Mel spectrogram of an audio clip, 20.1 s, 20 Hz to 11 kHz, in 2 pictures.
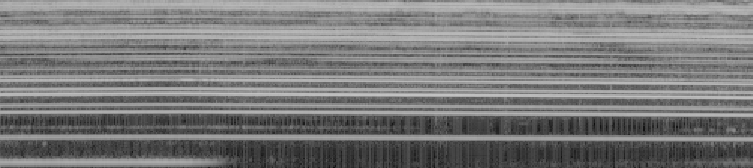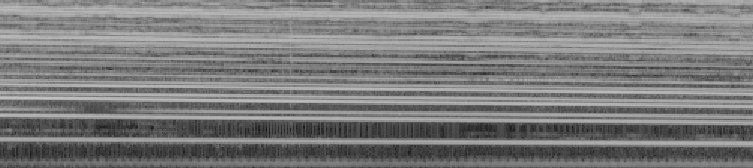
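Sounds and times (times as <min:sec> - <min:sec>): low hum: 0:00.0 - 0:03.0.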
